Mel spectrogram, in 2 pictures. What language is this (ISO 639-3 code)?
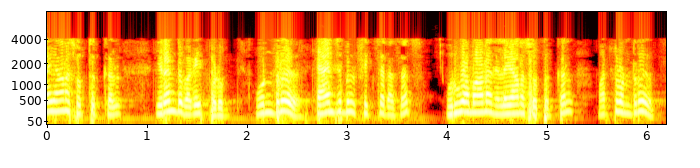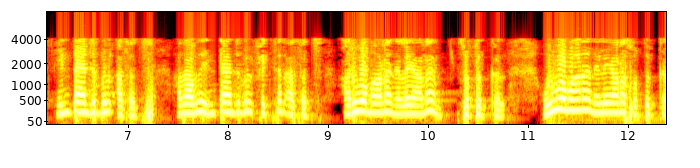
tam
